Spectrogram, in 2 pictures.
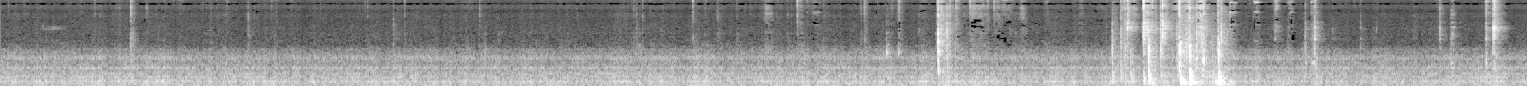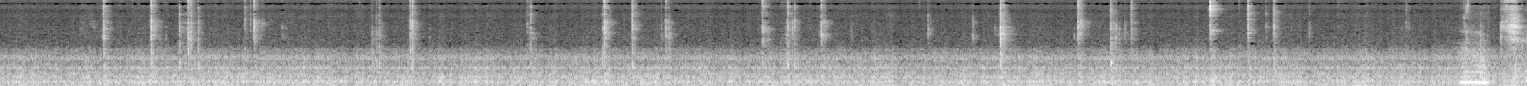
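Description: Small plastic clicks and rustling from hands handling and untangling a toothbrush's charging cable and charger, with a louder burst of clicking and rustling about eleven seconds in. A steady low hum runs underneath.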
